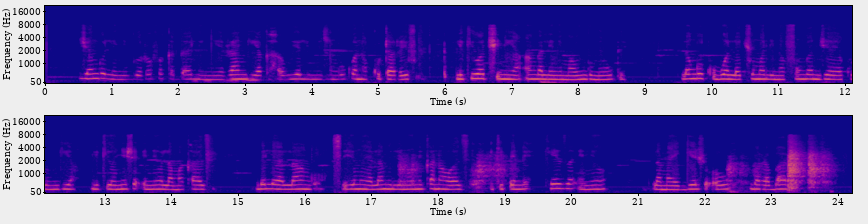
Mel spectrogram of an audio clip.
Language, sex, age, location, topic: Swahili, female, 18-24, Nairobi, finance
